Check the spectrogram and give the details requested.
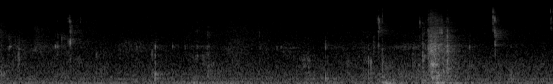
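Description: Quiet chewing of a soft glazed donut with matcha powder, with scattered small mouth clicks. About four seconds in there is a brief louder rustle, as the cardboard donut box is handled.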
